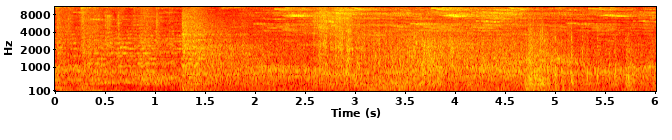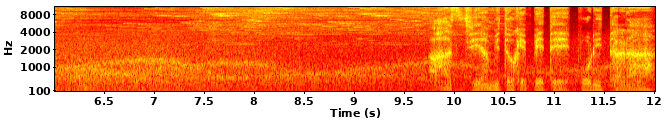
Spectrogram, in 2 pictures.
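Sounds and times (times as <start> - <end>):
rumbling magic whoosh: 1.6 - 8.7.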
